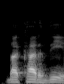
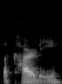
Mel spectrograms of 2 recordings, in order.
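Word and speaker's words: Bacardi: It's Bardi, not Bikardi, in case you wanted to say it correctly.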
